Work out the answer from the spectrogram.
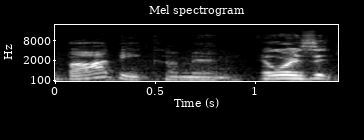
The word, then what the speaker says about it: Bahby: So it's pronounced just like Bobby.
